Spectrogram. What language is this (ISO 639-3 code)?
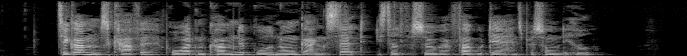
dan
